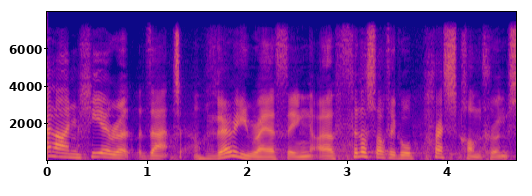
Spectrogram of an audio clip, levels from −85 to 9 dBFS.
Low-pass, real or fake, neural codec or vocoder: 7.2 kHz; fake; codec, 16 kHz, 1 kbps, FunCodec, trained on Chinese and English, 50 frames a second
